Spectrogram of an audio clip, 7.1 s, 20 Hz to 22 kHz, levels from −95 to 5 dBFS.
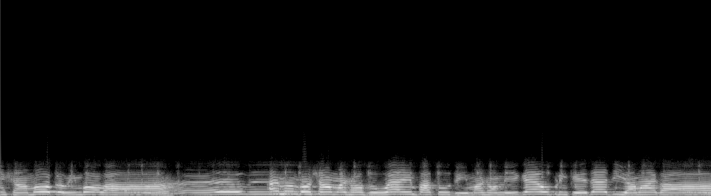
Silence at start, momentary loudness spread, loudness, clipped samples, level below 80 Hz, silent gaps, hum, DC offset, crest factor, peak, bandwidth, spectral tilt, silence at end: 0 s; 6 LU; -19 LUFS; under 0.1%; -74 dBFS; none; none; under 0.1%; 16 dB; -2 dBFS; 3.7 kHz; -4.5 dB/octave; 0 s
